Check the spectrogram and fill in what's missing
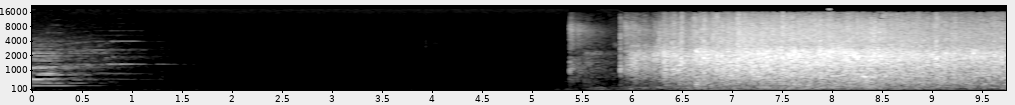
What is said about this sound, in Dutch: Applaus voor mezzosopraan Yajir Zhang, die de winnaar zou worden van het Internationaal Vocalist Concours 2017 met dit plichtwerk, zoals het heet.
